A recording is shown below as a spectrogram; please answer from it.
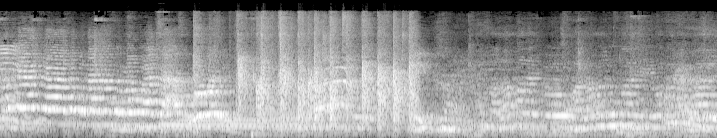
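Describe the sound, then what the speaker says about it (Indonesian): A classroom of children claps for one group of classmates after a magnet-making experiment, a dense burst of hand claps lasting a few seconds, with children's voices talking before and after. "tepuk tangan untuk kelompok aja"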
